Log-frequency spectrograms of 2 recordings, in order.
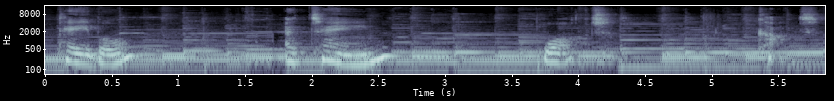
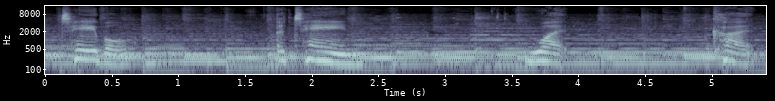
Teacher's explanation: in American English they tend to drop the T in the final position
